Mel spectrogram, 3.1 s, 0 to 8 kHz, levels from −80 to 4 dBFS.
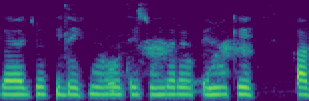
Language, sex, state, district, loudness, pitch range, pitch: Hindi, female, Bihar, Jahanabad, -19 LUFS, 205-210 Hz, 210 Hz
